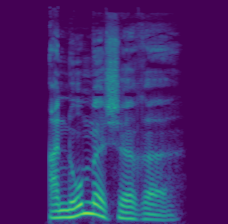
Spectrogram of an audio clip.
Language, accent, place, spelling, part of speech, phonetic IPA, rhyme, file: German, Germany, Berlin, anomischere, adjective, [aˈnoːmɪʃəʁə], -oːmɪʃəʁə, De-anomischere.ogg
- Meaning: inflection of anomisch: 1. strong/mixed nominative/accusative feminine singular comparative degree 2. strong nominative/accusative plural comparative degree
